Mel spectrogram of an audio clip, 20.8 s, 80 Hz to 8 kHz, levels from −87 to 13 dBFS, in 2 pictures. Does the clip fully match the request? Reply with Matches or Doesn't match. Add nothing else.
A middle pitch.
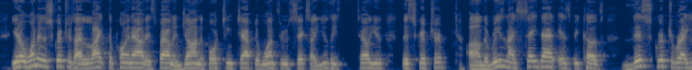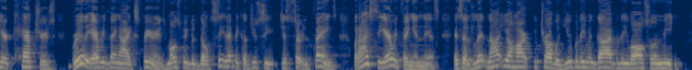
Matches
